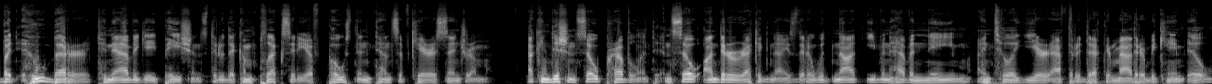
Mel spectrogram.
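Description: A man with a plain, everyday voice, fairly low in pitch, at a fairly quick pace with hardly any pauses and fairly even intonation, on a very clean recording with a silent background. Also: dry, close sound with no echo. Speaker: ICU doctor and podcast host. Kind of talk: interview host introduction and narration.

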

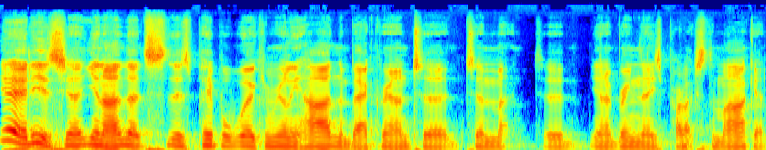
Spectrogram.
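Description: A man with a bright, sharp tone talks at a very fast pace with hardly any pauses, recorded very cleanly against a silent background. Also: medium pitch for a man, ordinary pitch variation. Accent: Australian. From Australia, northern New South Wales. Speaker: organic farming business manager. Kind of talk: casual interview. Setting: conference venue.

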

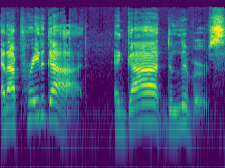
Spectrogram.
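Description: A woman with an American accent at medium pitch, very slow pace and lively intonation, on a very clean recording with a silent background. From Detroit, Michigan. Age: 60s. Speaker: educator and school board member. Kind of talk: interview.

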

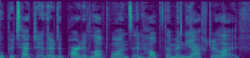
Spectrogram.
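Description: A woman has an unremarkable speaking voice, fairly high with ordinary pitch variation. The recording is very clean, the background silent. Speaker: student news reporter. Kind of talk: radio newscast report, scripted news reading. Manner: measured, clear, formal news-anchor delivery.

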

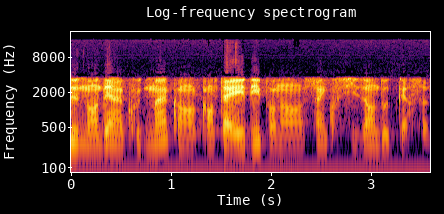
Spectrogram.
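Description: With noticeable background noise behind him, a man talks at a medium pitch and a moderate pace. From France (Brittany). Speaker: entrepreneur. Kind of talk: radio interview. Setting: phone call. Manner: halting, many repetitions.

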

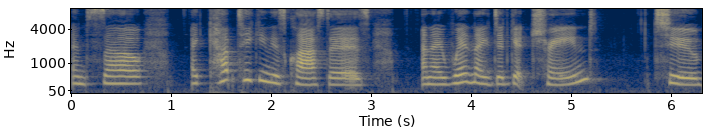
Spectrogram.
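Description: Speaking at a fairly slow pace, a woman with an American accent has a bright, sharp, animated tone and fairly high pitch, captured on a very clean recording with a silent background. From US, small town. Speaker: former lawyer turned wellbeing coach. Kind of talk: interview.

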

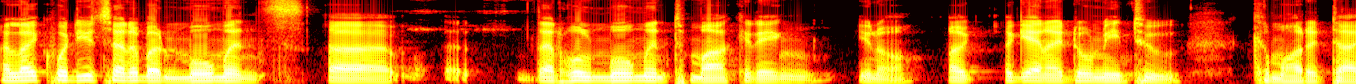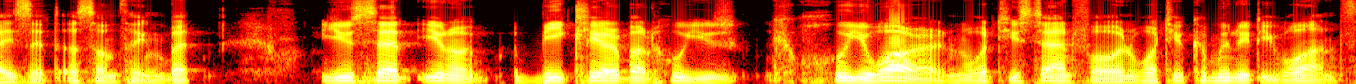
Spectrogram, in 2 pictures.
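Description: Speaking at a fairly quick pace, a man uses a normal speaking voice of medium pitch with fairly even intonation, the sound dry and close with no echo on a very clean recording with a silent background. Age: middle-aged. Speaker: podcast host. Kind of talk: interview.

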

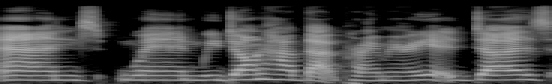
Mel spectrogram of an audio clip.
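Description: On a very clean recording with a silent background, a woman with an American accent speaks in a bright, sharp tone at a fairly high pitch. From central Texas (Gatesville, near Waco). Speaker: aquatics specialist. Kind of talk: casual chat.

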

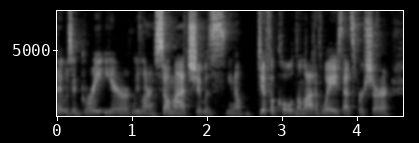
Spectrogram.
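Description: A woman with an American accent talks at a fairly quick pace in a medium pitch. It is an ordinary speaking voice. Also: big swings in loudness. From US Midwest, Northeast Ohio. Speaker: former teacher. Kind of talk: interview.

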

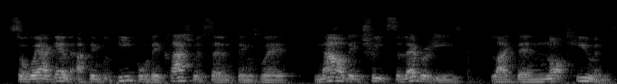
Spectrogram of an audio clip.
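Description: This man's voice is somewhat breathy, with lively intonation. He talks at a moderate pace and medium pitch. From Trinidad, moved to England at 11. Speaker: musician and rapper. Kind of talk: casual chat.

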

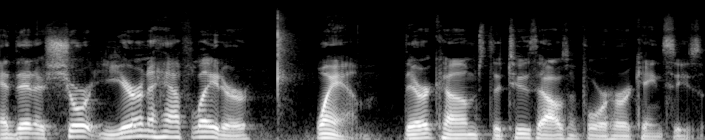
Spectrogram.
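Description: Talking at a moderate speed, he speaks in an American accent. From Oklahoma. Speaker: TV meteorologist. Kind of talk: interview. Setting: studio.

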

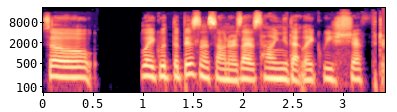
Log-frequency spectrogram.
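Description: A woman with a New York accent, fairly low in pitch and fairly even in intonation, in a very clean recording with a silent background and a dry, close sound with no echo. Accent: American, New York area. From New York, US (Westchester). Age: 20s. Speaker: activist. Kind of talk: casual interview.

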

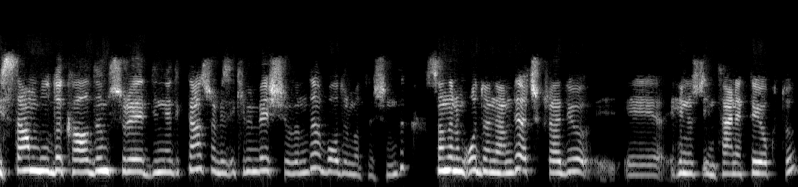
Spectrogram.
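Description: Fairly quick and somewhat breathy, a woman speaks at a fairly high pitch with ordinary pitch variation. The recording is very clean, with a silent background. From Tokat, Turkey. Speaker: graphic designer and climate activist. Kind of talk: radio interview. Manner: hesitant, many fillers.

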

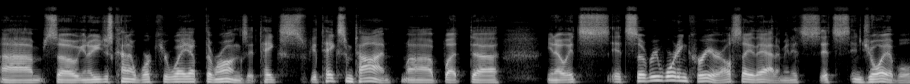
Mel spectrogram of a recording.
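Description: Recorded very cleanly against a silent background, a man speaks at a fairly quick pace, at medium pitch with ordinary pitch variation. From US South, Atlanta area, Georgia. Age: 30s. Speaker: property management company CEO, former pilot. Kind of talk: interview. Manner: hesitant, many fillers.

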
